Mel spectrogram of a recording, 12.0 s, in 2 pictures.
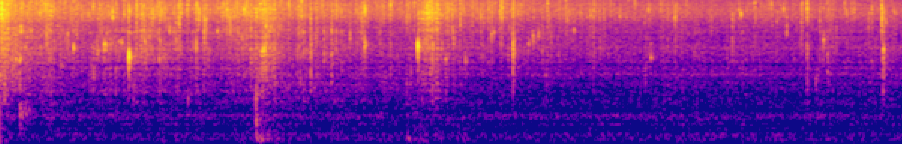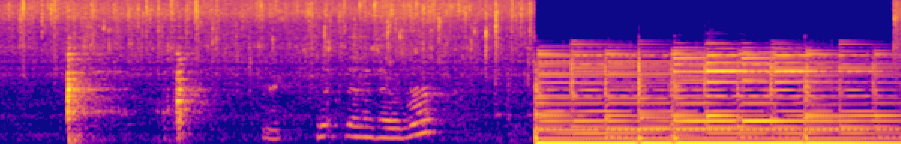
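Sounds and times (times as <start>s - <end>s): food sizzling in hot oil: 0.0s - 9.6s.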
